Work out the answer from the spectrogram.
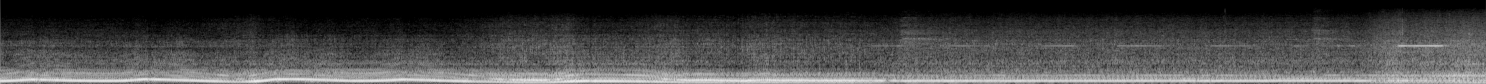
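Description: Lamborghini Veneno's 6.5-litre V12 blipped through about five quick throttle revs, then settling into a steady idle. A high, repeating electronic beep sounds over the idle from about halfway through, louder near the end.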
